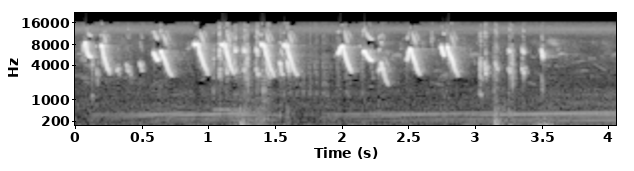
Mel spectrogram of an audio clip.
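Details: Saffron finch song: loud, high, sharply down-slurred chirps in quick bursts, a tumbling run of notes around the one-second mark, then softer scattered twitters near the end.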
